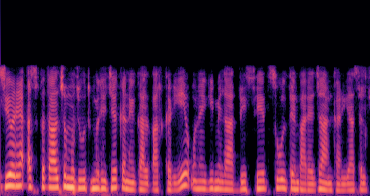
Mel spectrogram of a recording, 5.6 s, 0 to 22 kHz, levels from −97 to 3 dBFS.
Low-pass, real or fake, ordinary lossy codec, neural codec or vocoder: 5.4 kHz; fake; none; codec, 44.1 kHz, 3.4 kbps, Pupu-Codec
